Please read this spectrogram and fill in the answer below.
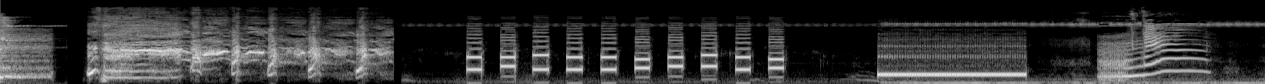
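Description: Telephone keypad tones, about ten short beeps at a steady pace, followed by a steady telephone tone for about a second and a half, dubbed over a finger pressing a cat's face like buttons. Before them comes a scuffle with a run of short squeals, and near the end a short rising, wavering cry.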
